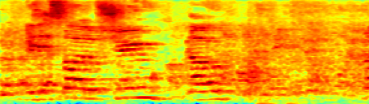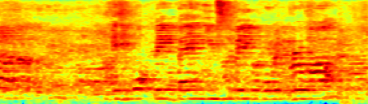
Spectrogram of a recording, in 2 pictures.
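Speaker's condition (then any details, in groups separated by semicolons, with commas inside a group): No condition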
